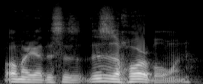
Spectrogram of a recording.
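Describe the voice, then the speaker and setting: A man's voice: lowish voice, steady tone, fast talker, creaky, dark tone. Guy hosting a podcast, loose and chatty, lots of ums. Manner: chatty, loose, many fillers. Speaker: podcast host. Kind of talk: casual podcast chat, reading jokes.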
